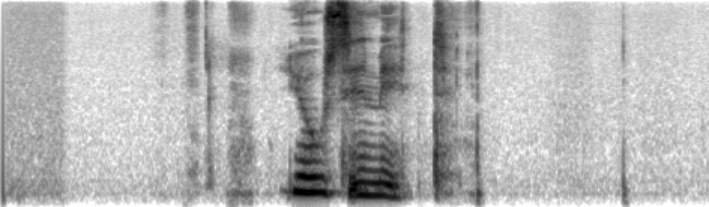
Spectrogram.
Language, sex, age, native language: Icelandic, female, 60-69, Icelandic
